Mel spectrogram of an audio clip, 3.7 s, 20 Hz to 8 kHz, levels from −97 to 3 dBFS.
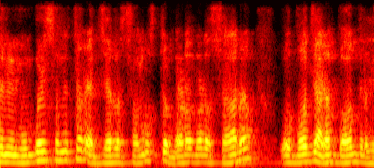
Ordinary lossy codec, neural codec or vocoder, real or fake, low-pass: Opus, 16 kbps; codec, 32 kHz, 1.9 kbps, SNAC; fake; 7.2 kHz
